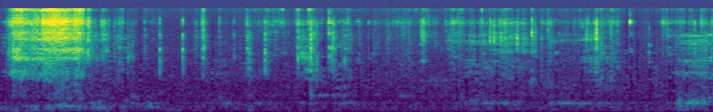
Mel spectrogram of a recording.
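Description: Faint rustling and light crackling of paper yarn as a needle and paper cord are drawn through a crocheted paper-yarn hat. A brief louder swish comes right at the start.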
